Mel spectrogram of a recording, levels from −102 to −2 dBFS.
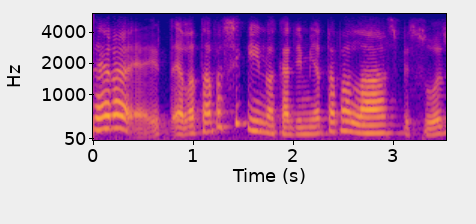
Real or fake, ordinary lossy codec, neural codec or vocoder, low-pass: real; Opus, 16 kbps; none; 5.4 kHz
